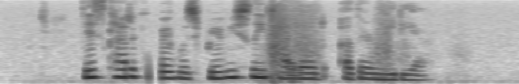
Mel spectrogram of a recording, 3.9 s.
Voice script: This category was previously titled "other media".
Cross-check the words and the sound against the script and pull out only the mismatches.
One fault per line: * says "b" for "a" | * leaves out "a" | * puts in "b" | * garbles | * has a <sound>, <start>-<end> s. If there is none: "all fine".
* has a dropout, 1.1-1.2 s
